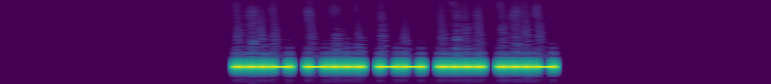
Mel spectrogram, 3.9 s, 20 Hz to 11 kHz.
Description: Morse code, heard as a keyed tone, about 42 wpm, 690 Hz. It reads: VBMHV
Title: Code Groups - 5 Letters - 40wpm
